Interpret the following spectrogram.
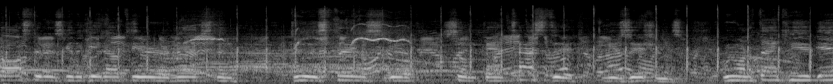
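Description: Concert crowd talking and calling out between songs, several voices overlapping with a few whoops, and no music playing.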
